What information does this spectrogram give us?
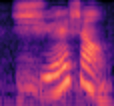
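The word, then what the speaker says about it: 学生: 근데 요 학생 할 때 생은요, 성조가 없이 친구처럼 벙여일 듯이 学生 이라고 읽어주셔야 합니다.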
